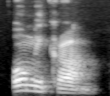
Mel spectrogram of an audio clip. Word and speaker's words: omicron: asked my great colleague how to say it omicron that's right right now omicron is written as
